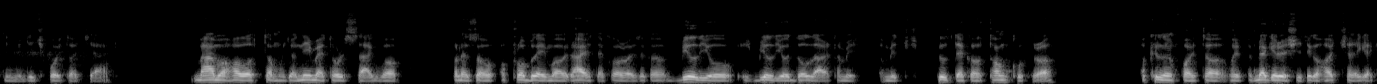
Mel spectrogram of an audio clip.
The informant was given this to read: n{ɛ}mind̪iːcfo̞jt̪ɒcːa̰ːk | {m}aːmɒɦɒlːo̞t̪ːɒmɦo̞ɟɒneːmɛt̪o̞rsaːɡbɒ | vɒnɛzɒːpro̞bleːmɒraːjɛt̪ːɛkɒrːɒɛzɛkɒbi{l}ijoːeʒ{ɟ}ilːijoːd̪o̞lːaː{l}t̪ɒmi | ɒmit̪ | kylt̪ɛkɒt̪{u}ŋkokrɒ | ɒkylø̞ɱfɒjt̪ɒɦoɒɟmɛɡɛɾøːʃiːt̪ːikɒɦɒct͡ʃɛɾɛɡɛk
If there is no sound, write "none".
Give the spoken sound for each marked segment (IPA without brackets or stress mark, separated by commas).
i, m, lː, b, r, ɒ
